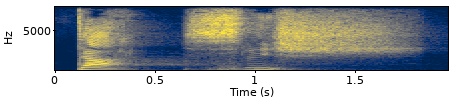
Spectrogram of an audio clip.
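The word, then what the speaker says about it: Tashlich: Ta slish. Prononcez moi ça.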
